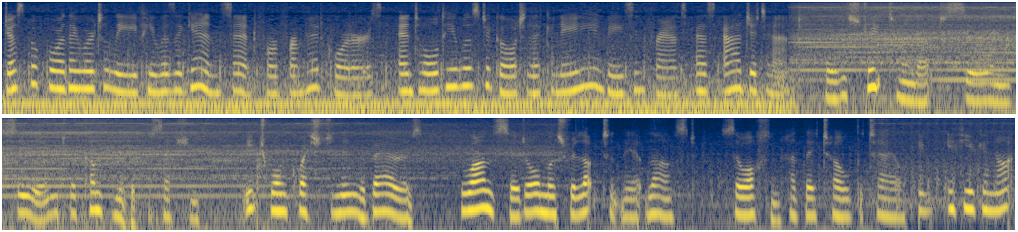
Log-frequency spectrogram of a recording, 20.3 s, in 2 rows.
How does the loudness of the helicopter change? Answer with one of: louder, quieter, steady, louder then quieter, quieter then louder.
quieter.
